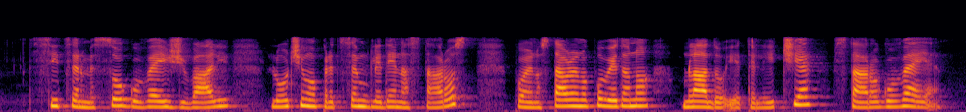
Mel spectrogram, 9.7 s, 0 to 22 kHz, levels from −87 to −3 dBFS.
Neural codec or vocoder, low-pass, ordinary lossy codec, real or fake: none; 5.4 kHz; none; real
